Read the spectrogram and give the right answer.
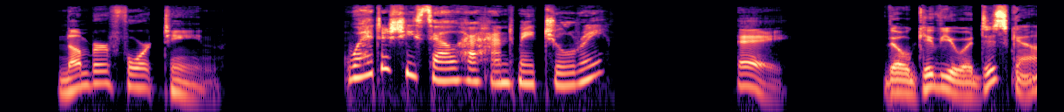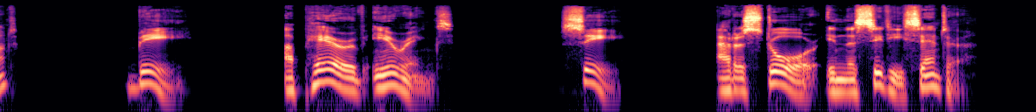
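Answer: C: At a store in the city center.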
